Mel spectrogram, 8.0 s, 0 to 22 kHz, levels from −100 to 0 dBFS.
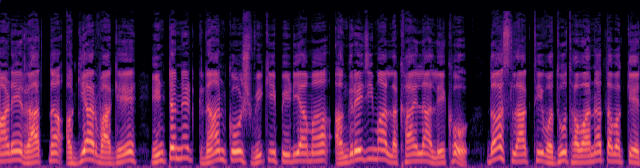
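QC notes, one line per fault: No problems stood out on listening to this speech.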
